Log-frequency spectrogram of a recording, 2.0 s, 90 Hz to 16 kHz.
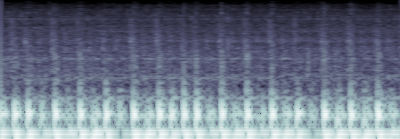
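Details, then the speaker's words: Pit bike with Nibbi PE26 carb, rejetted pilot jet, warm: even, quick single-cylinder thump at low steady idle, no hunting or bogging, idle returns down nicely; well-jetted engine. "not having any not having really any bogging on that throttle the idle doesn't stay high at all comes down nicely the bike is warm so"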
